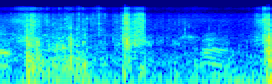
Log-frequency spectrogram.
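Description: Two sharp knocks, about three quarters of a second apart, as a soft-sided cooler bag is handled and set down on a boat deck, over a steady low rumble.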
